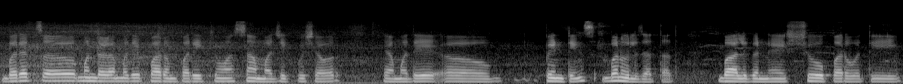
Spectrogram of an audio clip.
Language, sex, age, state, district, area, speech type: Marathi, male, 30-45, Maharashtra, Osmanabad, rural, spontaneous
